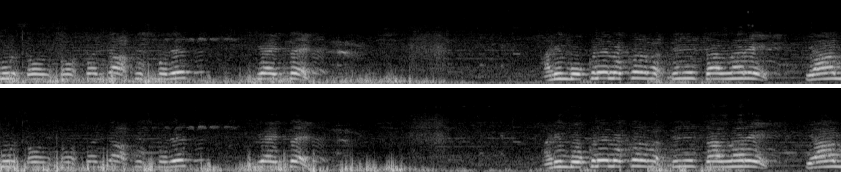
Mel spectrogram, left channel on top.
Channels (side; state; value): both; normal; correlation 0.77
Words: संस्थांच्या ऑफिसमध्ये यायचंय. आणि मोकळे लोक रस्त्याने चालणारे या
